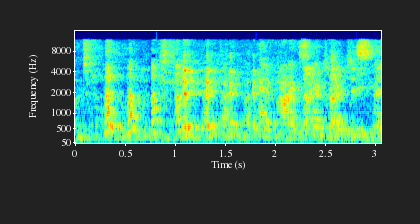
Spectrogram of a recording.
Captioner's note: laughing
